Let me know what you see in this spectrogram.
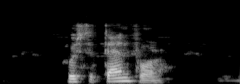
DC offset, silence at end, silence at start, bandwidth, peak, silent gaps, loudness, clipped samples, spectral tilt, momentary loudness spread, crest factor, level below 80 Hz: under 0.1%; 0.75 s; 0.7 s; 7.2 kHz; 0 dBFS; none; -19 LUFS; under 0.1%; -5.5 dB/octave; 11 LU; 20 dB; -60 dBFS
